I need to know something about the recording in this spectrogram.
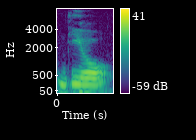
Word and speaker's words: dio: Again, a diphthong where in dio, I-O, they form a diphthong, two vowels together. Dio with a stress on the O. So the I is very short. It's just an I sound, very short.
